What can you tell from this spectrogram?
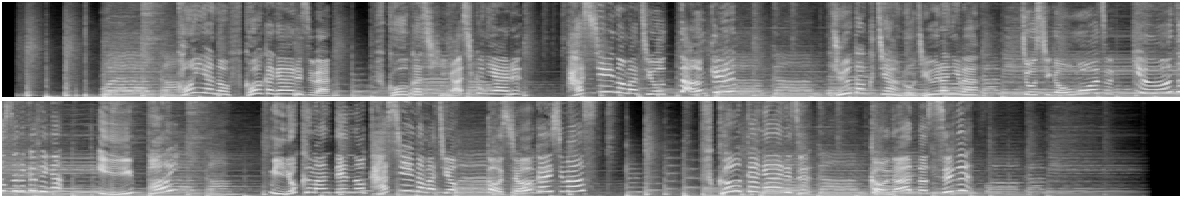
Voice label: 番組紹介明るめ

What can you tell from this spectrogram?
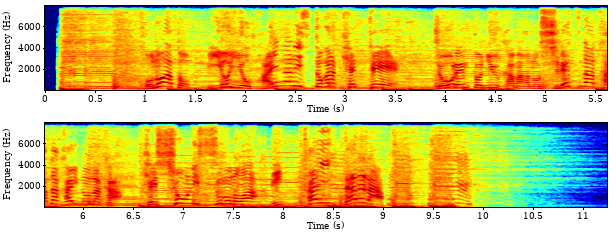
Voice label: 番組告知ハリ系

